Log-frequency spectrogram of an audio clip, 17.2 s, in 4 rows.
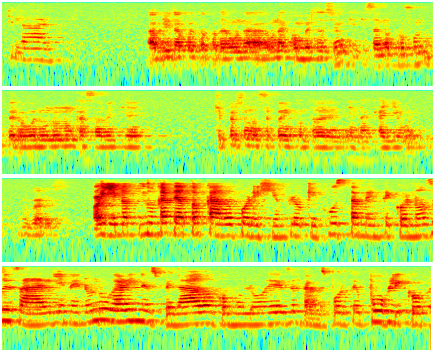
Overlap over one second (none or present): none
